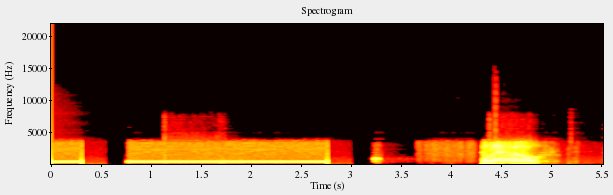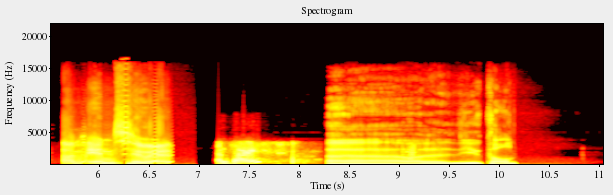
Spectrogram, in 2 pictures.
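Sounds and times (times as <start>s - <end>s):
phone line ringback tone: 0.8s - 2.8s
speech: 4.3s - 5.0s, 5.6s - 10.2s.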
